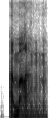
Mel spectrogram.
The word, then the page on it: among: British English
